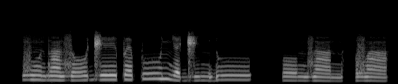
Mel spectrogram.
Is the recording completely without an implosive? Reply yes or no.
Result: no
